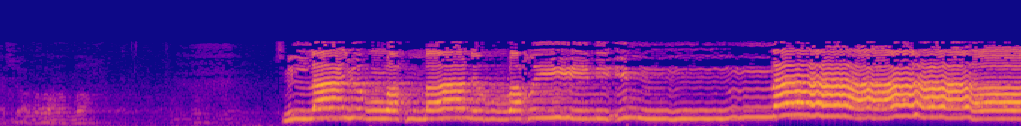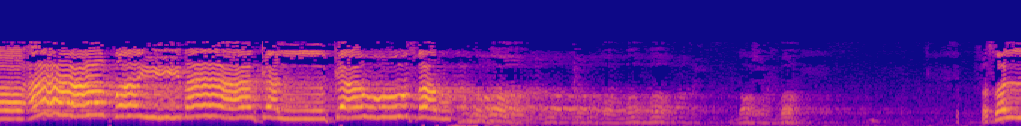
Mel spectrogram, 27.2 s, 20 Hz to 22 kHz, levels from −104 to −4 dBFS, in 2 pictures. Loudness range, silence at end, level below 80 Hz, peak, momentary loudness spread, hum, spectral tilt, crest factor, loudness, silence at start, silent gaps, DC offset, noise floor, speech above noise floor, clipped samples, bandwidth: 11 LU; 0 s; -76 dBFS; -8 dBFS; 16 LU; none; -7 dB/octave; 18 dB; -24 LUFS; 1.05 s; none; under 0.1%; -72 dBFS; 46 dB; under 0.1%; 5.8 kHz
